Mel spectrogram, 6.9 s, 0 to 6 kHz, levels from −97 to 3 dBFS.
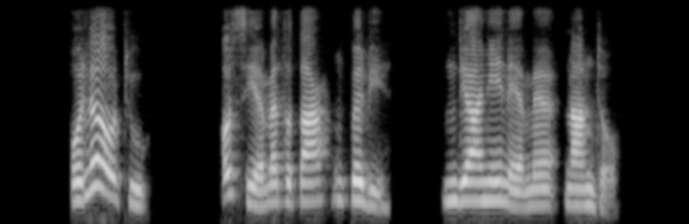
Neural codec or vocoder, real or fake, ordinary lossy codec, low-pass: codec, 16 kHz, 1 kbps, X-Codec, HuBERT features, trained on LibriSpeech; fake; none; 5.4 kHz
